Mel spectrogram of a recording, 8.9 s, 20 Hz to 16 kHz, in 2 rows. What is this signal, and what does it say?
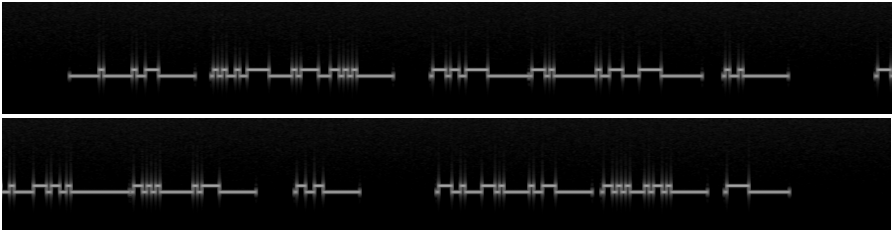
TTY/TDD text telephone tones (45.45 baud Baudot), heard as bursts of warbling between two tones, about 400 Hz shift, 1600 Hz centre. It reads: AFTER THAT, REINHARDT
